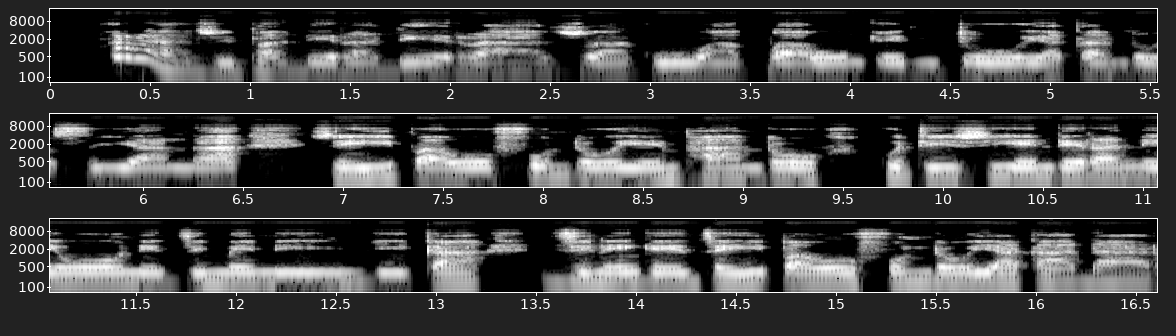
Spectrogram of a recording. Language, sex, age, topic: Ndau, male, 36-49, education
